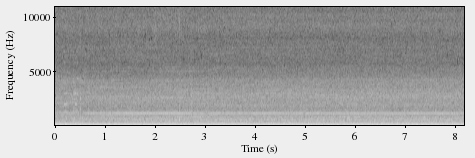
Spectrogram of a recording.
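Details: Generac Evolution 2 16 kW standby generator, after replacing the Wi-Fi control panel, run in manual: deep constant drone with a faint steady whine above, even throughout; running healthy.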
